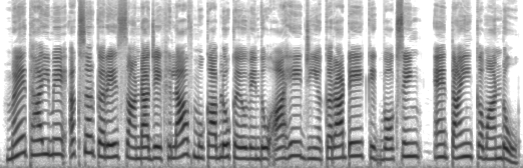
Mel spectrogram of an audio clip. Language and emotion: Sindhi, neutral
